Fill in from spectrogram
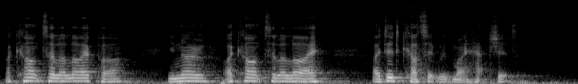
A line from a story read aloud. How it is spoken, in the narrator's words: After a moment's hesitation, the boy bravely cried out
